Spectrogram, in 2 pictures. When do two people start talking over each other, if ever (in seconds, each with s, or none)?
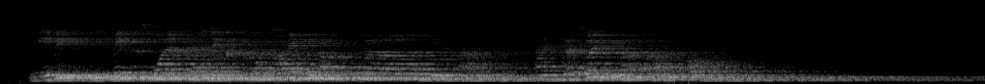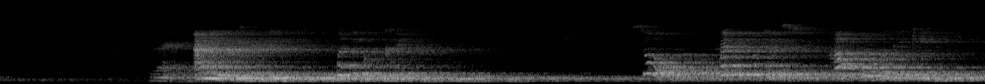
1.8 s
